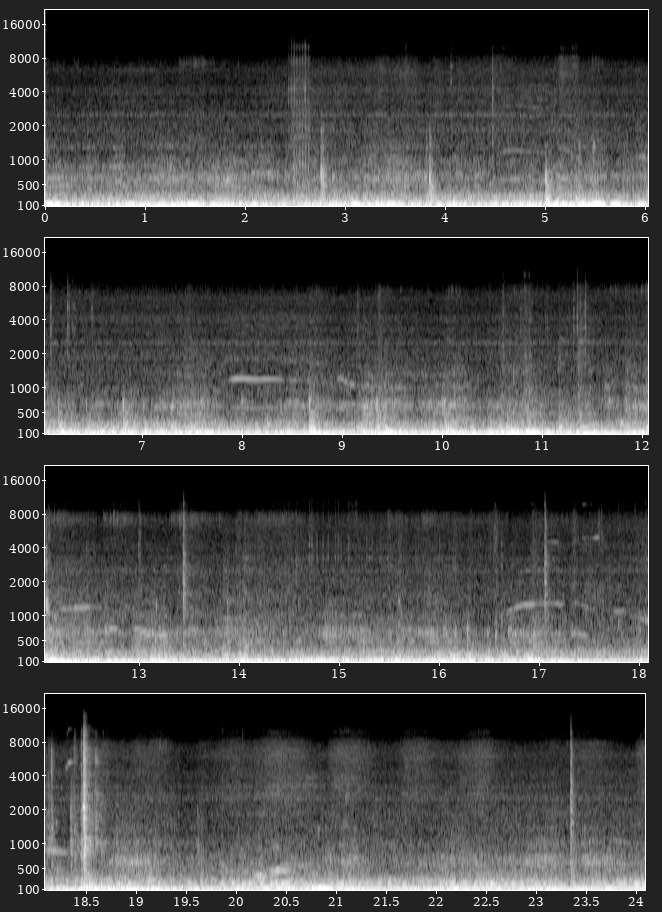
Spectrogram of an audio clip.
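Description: Moving passenger train heard from inside the carriage: a steady low rumble of wheels on track, with scattered sharp clicks, the loudest about eighteen seconds in, and brief short squeaks and creaks.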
